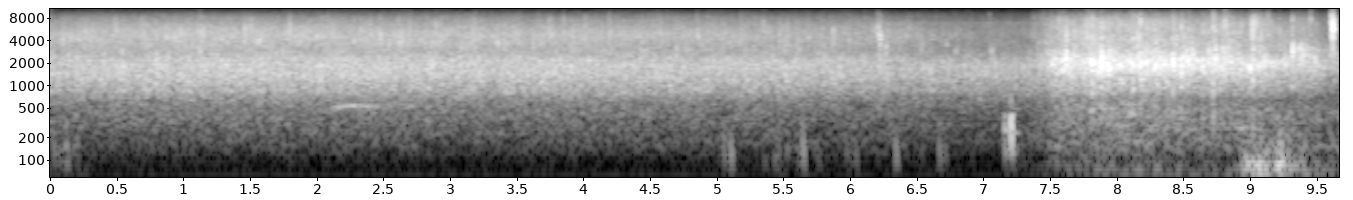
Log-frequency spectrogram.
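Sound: audience round of applause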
